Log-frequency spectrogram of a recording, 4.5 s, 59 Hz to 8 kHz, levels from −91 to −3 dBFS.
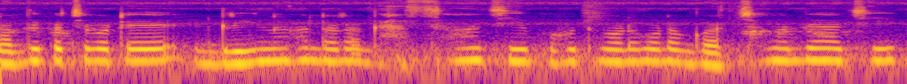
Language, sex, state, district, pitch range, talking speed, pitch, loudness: Odia, female, Odisha, Malkangiri, 220-235 Hz, 170 wpm, 230 Hz, -16 LUFS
